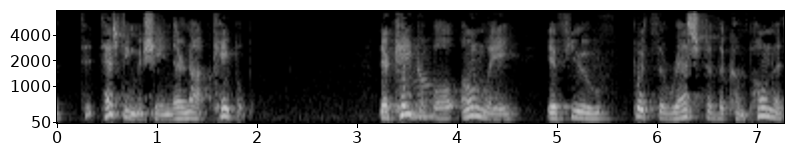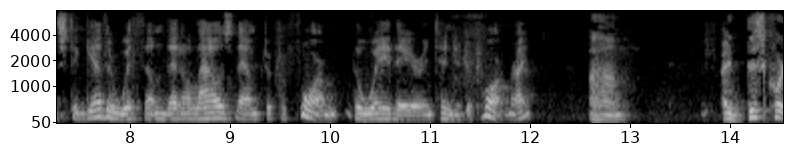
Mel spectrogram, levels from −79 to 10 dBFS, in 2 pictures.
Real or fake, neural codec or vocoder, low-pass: real; none; 7.2 kHz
